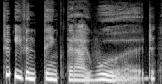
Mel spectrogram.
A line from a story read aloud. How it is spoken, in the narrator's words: purred the cat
